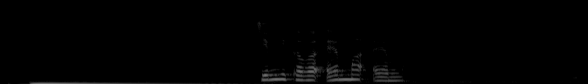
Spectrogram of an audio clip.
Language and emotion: Russian, neutral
